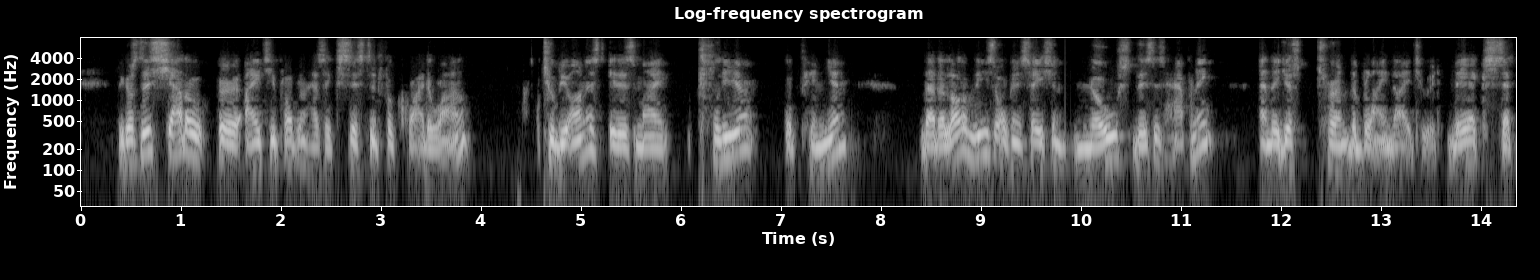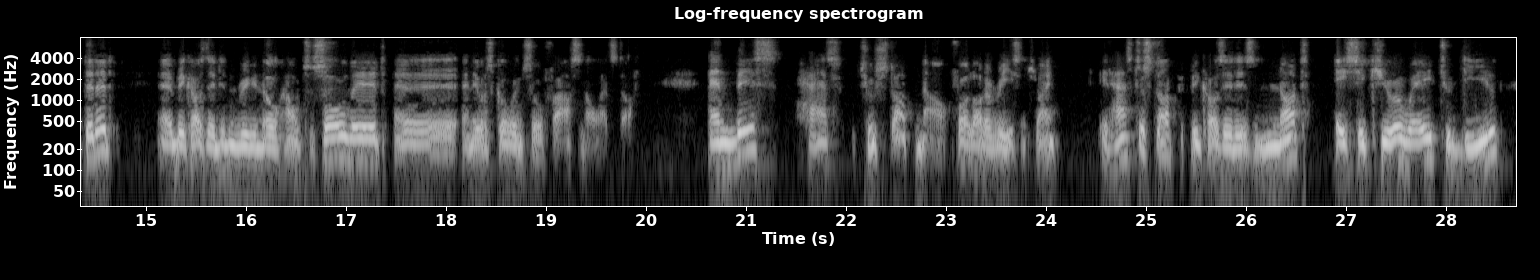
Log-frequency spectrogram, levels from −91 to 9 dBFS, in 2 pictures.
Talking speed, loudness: 185 wpm, -22 LUFS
